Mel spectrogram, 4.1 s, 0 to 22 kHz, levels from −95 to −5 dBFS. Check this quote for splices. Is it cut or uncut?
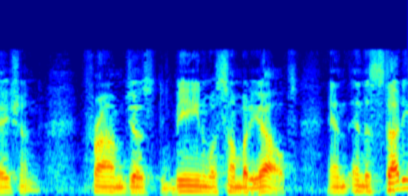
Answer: cut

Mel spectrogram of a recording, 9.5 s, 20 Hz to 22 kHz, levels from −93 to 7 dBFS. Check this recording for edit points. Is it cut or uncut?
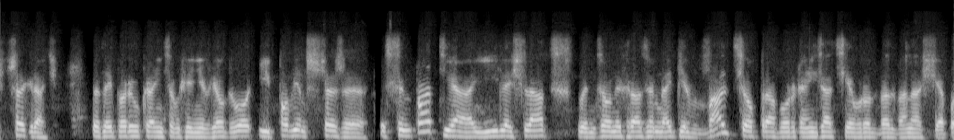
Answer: cut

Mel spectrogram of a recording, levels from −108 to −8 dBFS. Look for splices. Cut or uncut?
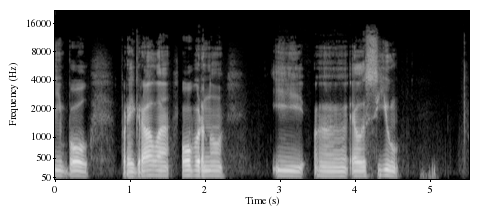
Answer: cut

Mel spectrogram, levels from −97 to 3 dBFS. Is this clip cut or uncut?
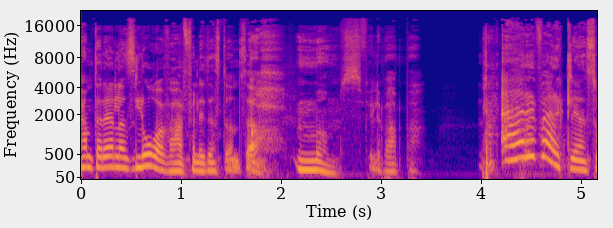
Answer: uncut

